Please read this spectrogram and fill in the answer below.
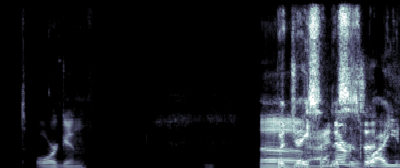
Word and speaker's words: Oregon: Bravo says orgon yeah it's not origon whoever whoever pronounced it origon you're wrong Oregon Jason this is why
